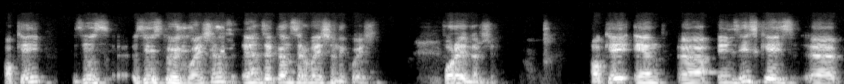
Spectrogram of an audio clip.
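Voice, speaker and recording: A man giving an academic conference talk over a video call, speaking in a halting, hesitant way with frequent pauses. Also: mid-range voice, poor audio. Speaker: invited speaker.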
